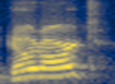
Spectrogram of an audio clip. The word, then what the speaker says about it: Goedert: Zach Ertz and how do you say his name? Goddard? Yeah, Dallas Goedert. Yep. Goddard.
